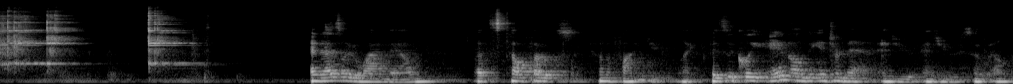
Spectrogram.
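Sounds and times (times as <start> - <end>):
wine glasses clinking in a toast: 0.0 - 2.1
faint murmur: 3.1 - 10.1
speech: 3.2 - 10.1.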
